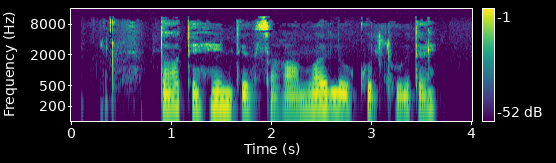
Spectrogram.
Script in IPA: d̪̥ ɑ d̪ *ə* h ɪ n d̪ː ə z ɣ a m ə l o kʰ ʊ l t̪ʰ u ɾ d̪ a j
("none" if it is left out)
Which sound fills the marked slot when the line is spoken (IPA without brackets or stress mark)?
ə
